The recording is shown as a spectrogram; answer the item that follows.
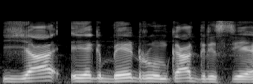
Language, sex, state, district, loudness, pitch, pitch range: Hindi, male, Jharkhand, Ranchi, -14 LUFS, 140 Hz, 130-145 Hz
